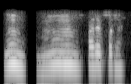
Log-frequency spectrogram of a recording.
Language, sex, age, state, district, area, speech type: Assamese, male, 18-30, Assam, Goalpara, rural, conversation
